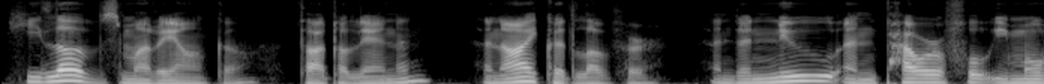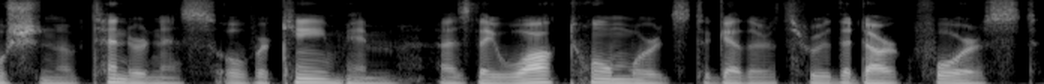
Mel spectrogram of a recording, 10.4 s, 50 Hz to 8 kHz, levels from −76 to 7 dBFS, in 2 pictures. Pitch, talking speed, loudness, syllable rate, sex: 115 Hz, 165 wpm, -22 LUFS, 5.1 syllables/s, male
